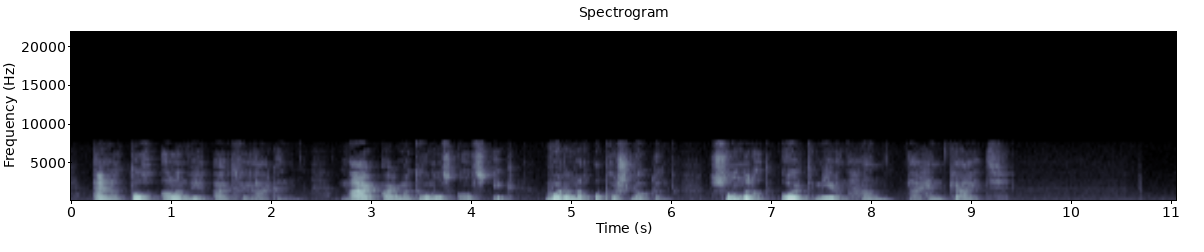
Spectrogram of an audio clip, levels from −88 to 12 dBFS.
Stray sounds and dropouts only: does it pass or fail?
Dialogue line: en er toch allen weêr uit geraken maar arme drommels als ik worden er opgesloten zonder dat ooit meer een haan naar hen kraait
pass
